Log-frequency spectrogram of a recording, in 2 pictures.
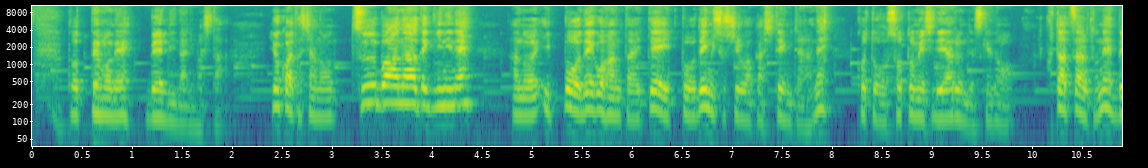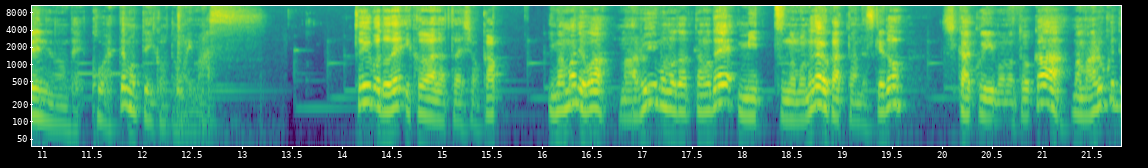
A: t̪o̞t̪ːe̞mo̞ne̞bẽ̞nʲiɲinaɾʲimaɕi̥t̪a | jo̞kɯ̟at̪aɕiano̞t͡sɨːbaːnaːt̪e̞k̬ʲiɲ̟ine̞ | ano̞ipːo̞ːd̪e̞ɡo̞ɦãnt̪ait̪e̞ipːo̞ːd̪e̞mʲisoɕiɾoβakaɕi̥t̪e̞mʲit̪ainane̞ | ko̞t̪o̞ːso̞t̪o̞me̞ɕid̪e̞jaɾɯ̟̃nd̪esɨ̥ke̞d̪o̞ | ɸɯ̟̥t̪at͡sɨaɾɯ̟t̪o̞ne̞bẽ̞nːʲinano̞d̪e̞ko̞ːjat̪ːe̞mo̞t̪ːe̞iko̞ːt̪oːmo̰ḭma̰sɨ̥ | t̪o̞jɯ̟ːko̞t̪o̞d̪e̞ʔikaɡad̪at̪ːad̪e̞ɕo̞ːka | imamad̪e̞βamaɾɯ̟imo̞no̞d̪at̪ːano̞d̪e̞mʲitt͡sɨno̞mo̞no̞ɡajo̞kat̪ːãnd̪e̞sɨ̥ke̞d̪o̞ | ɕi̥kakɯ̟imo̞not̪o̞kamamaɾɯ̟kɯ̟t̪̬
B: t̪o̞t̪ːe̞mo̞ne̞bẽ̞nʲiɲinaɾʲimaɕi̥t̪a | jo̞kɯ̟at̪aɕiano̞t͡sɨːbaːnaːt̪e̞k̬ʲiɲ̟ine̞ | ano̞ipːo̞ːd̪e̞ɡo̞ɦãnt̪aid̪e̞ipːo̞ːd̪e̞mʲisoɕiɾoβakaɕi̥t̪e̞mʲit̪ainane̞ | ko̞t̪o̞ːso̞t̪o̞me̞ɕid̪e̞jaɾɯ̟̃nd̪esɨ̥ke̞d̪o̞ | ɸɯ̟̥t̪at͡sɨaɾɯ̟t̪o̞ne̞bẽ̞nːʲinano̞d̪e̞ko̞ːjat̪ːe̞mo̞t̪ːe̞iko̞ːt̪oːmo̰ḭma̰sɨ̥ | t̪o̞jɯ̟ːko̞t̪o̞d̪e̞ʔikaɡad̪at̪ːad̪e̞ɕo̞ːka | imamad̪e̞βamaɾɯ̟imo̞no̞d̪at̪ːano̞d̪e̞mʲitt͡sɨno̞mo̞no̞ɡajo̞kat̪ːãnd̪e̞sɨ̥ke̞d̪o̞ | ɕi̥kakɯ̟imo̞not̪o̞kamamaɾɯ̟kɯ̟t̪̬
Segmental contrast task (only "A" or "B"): A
